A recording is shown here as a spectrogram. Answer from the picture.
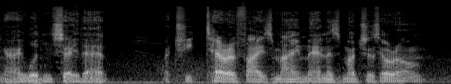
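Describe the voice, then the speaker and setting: Putting on a raspy character voice with a very deep, low pitch, a man speaks at a moderate pace with lively intonation over clear background noise. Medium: video game. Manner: serious, inquisitive.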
